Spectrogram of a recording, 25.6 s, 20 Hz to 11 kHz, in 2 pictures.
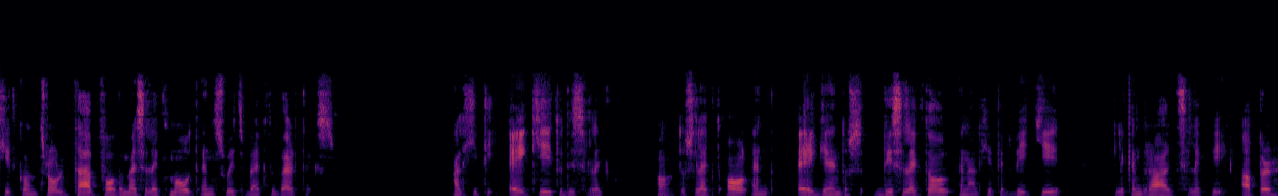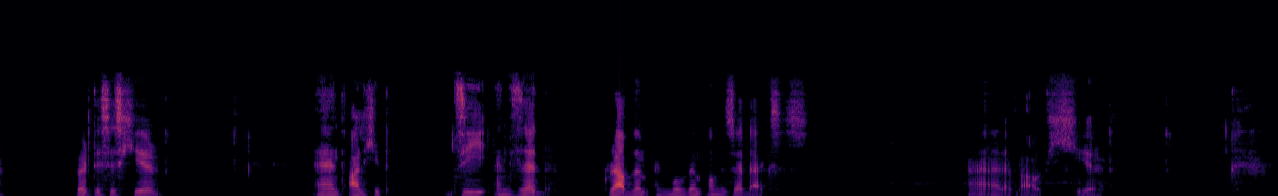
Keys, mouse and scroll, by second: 0.7 ctrl+Tab, 5.1 a, 8.0 a, 9.9 b, 17.3 g, 23.4-24.6 drag, 25.3 middle click.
